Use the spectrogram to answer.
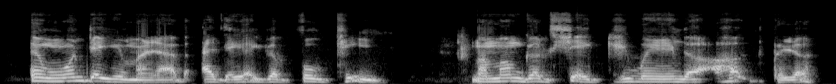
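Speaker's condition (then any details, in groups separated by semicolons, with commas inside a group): Cerebral palsy with speech impediment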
